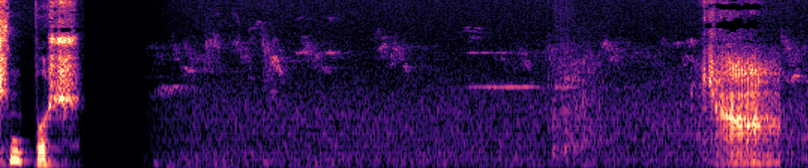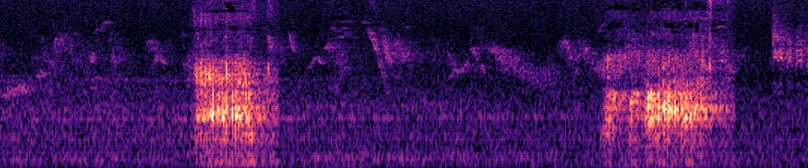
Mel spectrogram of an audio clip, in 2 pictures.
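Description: A soft breeze blows across open ground.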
